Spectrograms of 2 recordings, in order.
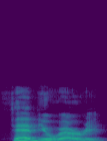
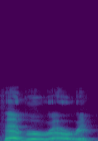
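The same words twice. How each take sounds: First: The second syllable is said with a y sound. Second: The second syllable is said with an r sound. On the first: "ao invés de fazer ru, né? O R U, faz o you" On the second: "você pode fazer o, o, o ro, ro, ro, ro, ro lá"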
